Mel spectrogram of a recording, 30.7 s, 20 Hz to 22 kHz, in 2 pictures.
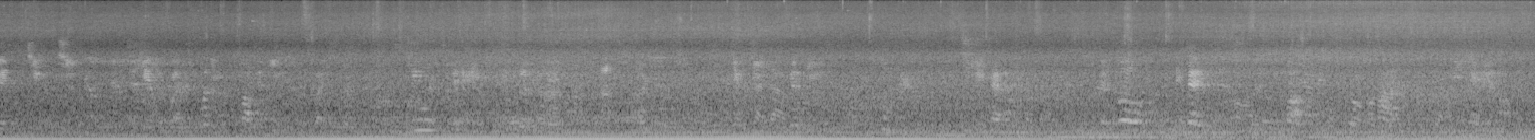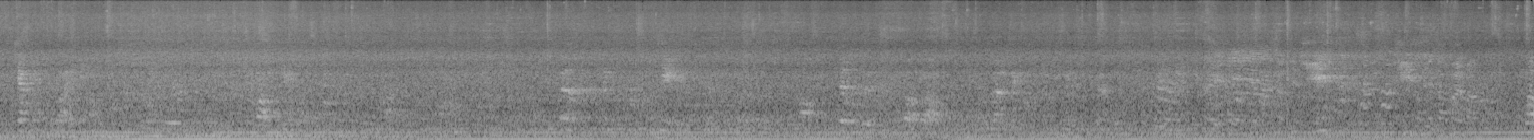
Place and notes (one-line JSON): {"title": "中正區幸福里, Taipei City - Sit still", "date": "2014-03-29 13:25:00", "description": "Student activism, Walking through the site in protest, People and students occupied the Legislative Yuan", "latitude": "25.04", "longitude": "121.52", "altitude": "9", "timezone": "Asia/Taipei"}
